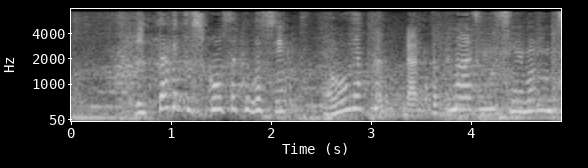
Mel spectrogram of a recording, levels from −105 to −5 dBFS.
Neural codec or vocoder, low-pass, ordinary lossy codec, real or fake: codec, 16 kHz, 1.1 kbps, Voila-Tokenizer; none; none; fake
